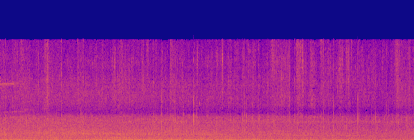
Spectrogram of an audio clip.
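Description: Steady rain with the low, constant rumble of road traffic on a city street.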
